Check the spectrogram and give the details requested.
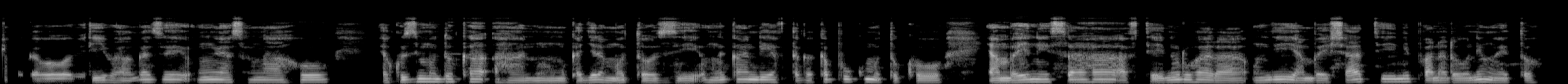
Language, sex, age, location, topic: Kinyarwanda, male, 25-35, Kigali, finance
